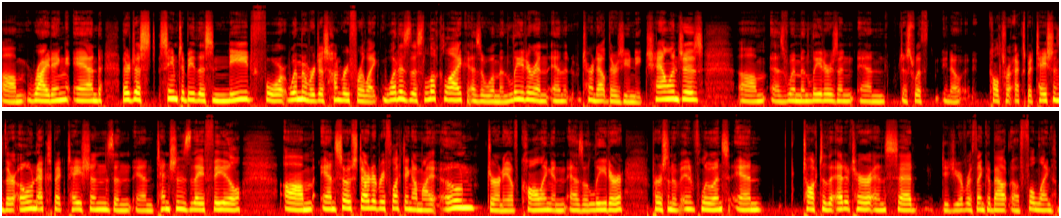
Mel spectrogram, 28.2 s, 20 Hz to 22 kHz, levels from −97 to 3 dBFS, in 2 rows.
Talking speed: 185 wpm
